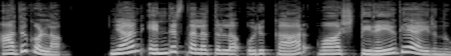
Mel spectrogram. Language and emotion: Malayalam, happy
